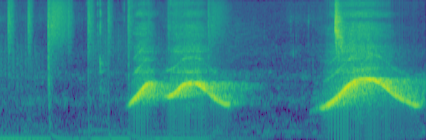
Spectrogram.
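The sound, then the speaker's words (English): A person whistles into a microphone: two short wavering tones, a pause, then a longer rising-and-falling whistle, fairly loud with a breathy edge and no talking. “I never heard someone whistle into a microphone, but I'm sure it's not an appealing sound.”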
